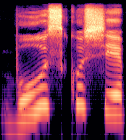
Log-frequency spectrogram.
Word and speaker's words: もう少し: 자료에 따르면 모스코시의 발음은 모를 길게 끄는 모스코시입니다.이 장음이요.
